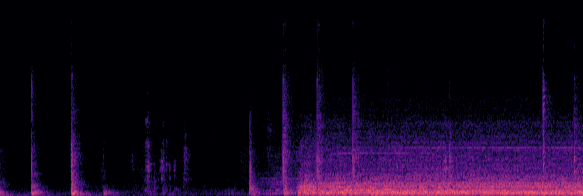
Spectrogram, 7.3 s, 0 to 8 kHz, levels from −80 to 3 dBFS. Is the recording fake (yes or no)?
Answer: no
